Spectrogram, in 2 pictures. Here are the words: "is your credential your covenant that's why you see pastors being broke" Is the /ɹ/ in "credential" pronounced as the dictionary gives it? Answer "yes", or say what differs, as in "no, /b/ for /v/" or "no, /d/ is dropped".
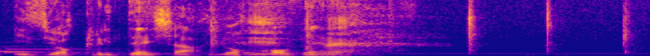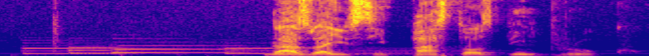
yes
